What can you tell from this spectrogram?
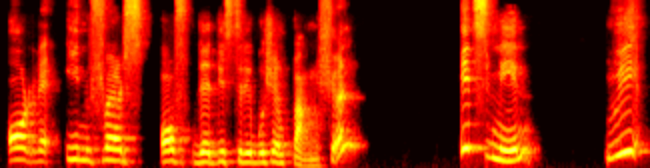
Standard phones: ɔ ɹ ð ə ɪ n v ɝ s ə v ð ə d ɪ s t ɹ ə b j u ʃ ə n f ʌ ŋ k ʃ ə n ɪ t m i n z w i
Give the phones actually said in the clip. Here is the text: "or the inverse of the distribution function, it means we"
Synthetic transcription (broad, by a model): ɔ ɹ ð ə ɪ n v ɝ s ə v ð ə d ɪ s t ɹ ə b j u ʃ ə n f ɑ ŋ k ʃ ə n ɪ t m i n w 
